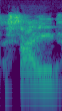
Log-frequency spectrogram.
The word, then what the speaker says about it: Sayd: His name is Said Hussain. Am I correct? Is that the correct pronunciation? Said, right? Said, yes, Said Hussain.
